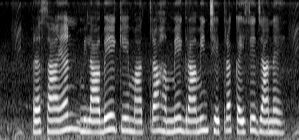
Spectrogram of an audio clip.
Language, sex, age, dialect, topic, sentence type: Maithili, female, 18-24, Angika, agriculture, question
